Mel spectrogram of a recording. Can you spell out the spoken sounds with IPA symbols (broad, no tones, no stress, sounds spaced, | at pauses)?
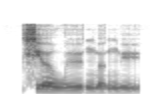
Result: xʲ ɵː w ʉː ŋ͡m ɵː ŋ͡m y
